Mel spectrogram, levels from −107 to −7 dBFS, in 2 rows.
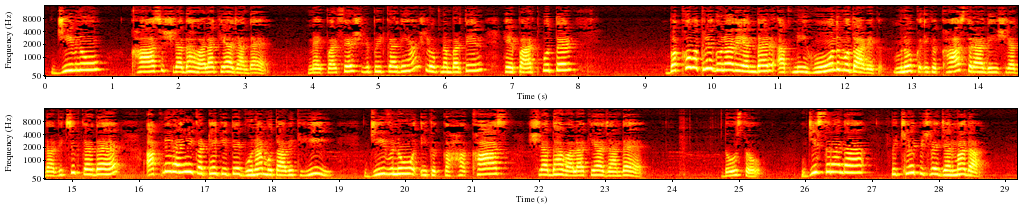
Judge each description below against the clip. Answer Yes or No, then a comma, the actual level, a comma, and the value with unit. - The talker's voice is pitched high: Yes, very high, 260 Hz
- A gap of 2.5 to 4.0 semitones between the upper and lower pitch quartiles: No, average, 5.2 semitones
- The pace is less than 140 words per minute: Yes, average, 125 wpm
